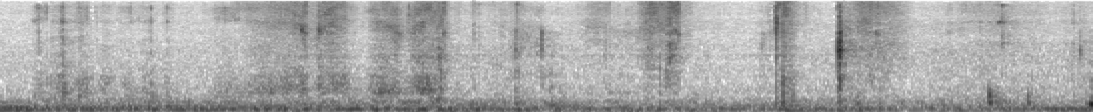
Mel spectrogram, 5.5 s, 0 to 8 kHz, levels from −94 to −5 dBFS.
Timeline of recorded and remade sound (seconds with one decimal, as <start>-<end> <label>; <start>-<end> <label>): 0.0-1.4 recorded; 1.4-4.1 remade; 4.1-5.5 recorded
